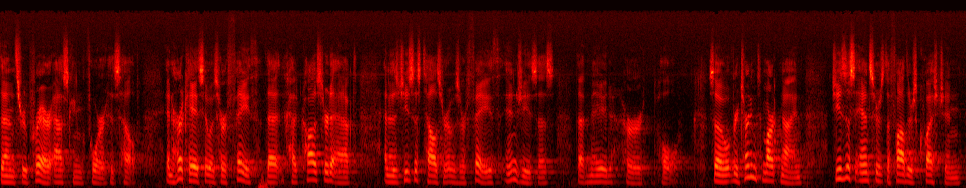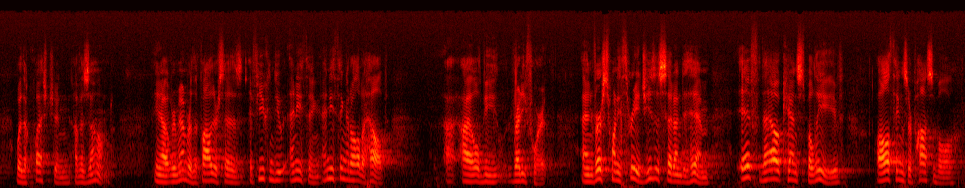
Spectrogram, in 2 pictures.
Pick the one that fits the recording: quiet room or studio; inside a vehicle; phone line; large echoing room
large echoing room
